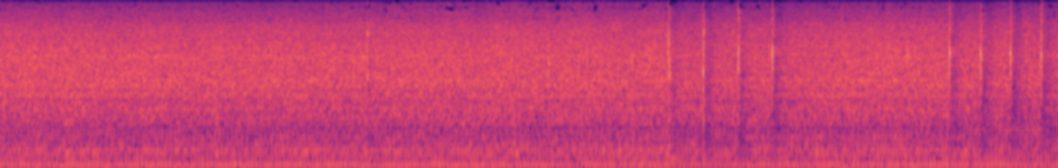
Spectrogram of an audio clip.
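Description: Cutoff wheel grinding steadily through the steel inner race of a semi truck driveshaft's carrier bearing, with a scatter of sharp metallic knocks in the second half.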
